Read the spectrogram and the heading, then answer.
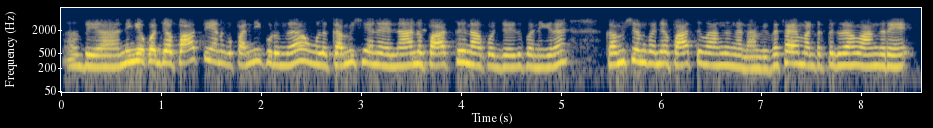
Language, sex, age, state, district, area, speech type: Tamil, female, 30-45, Tamil Nadu, Madurai, urban, conversation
